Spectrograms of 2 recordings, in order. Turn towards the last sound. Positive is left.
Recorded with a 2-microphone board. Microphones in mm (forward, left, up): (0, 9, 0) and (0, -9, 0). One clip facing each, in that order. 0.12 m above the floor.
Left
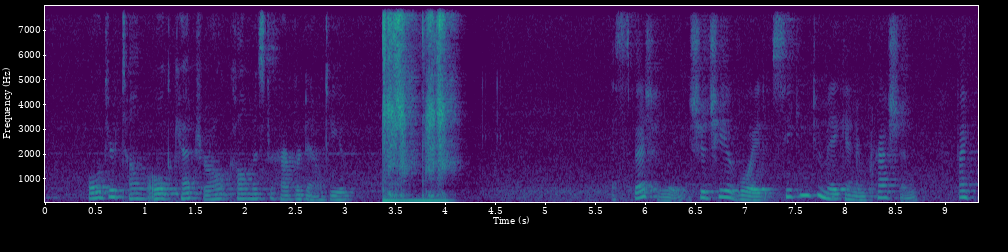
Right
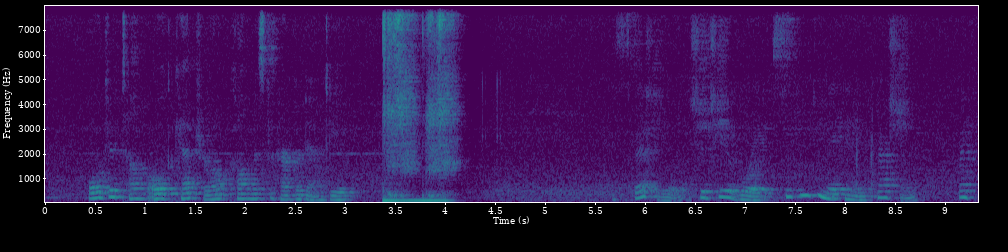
turn(degrees=45)  # may be behind; listen again after turning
